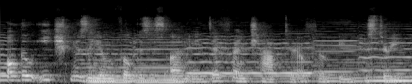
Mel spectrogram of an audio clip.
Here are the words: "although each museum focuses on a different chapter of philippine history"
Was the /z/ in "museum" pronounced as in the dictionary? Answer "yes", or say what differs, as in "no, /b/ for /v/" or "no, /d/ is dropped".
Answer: yes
